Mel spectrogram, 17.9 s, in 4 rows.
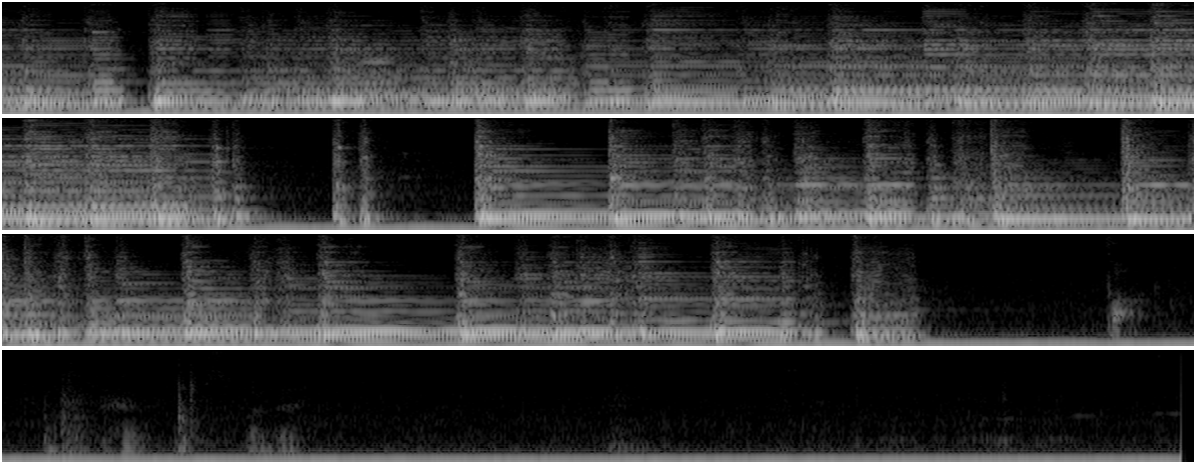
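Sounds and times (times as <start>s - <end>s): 
acoustic music: 0.0s - 12.6s.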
